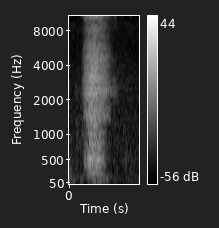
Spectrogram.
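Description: A single short, breathy human sneeze, close and fairly loud, bursting out and fading within a moment in a quiet room.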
